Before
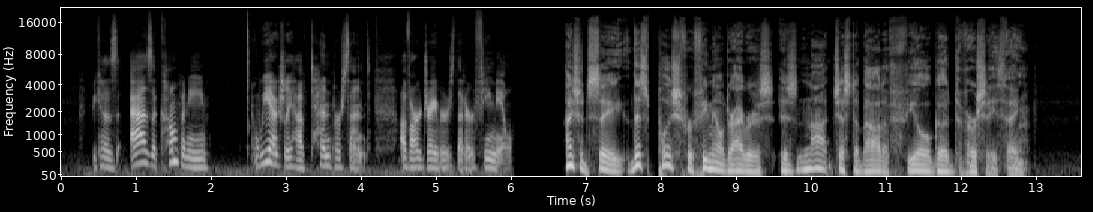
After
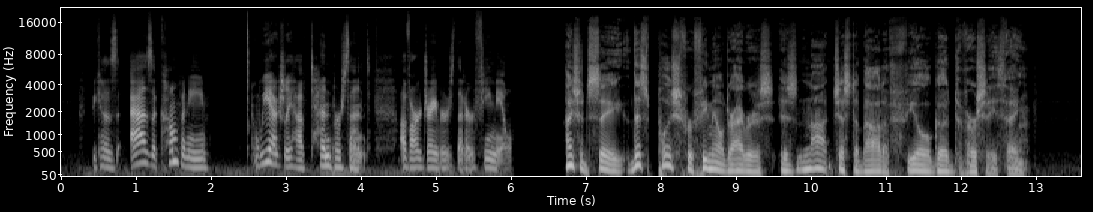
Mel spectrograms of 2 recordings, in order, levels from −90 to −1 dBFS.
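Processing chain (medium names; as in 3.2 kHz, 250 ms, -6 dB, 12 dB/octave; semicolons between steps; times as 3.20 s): 3.47–3.98 s: bass shelf 460 Hz +9.5 dB; trim -6 dB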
